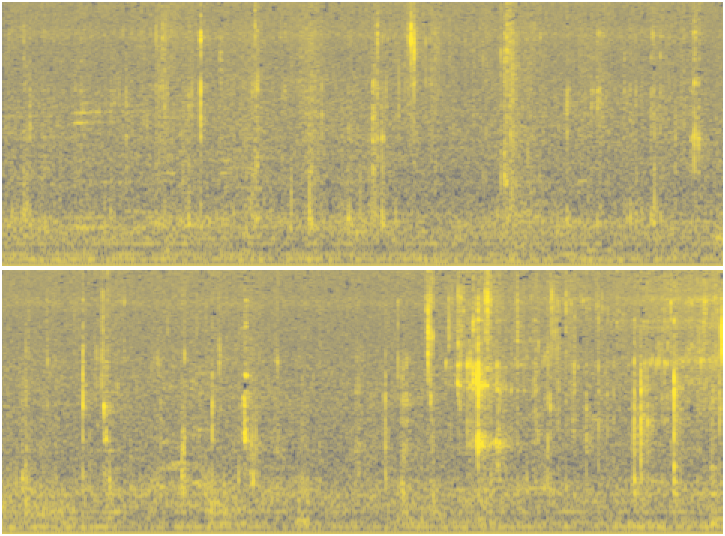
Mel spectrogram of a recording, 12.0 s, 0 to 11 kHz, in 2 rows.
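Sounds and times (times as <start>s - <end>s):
chewing and biting food: 1.2s - 12.0s.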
